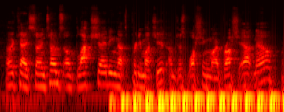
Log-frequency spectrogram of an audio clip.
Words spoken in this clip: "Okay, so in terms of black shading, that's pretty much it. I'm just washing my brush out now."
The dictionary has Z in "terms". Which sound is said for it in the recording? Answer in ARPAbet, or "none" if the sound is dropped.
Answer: Z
